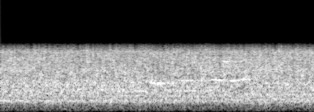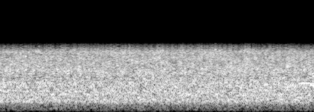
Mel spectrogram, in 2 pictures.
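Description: A small electric motor running steadily, with a rush of air and a faint hum.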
